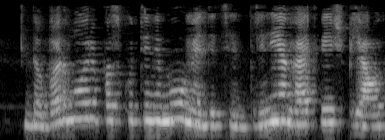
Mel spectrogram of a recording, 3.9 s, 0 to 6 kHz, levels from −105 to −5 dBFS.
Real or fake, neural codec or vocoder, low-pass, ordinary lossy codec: real; none; 5.4 kHz; AAC, 24 kbps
